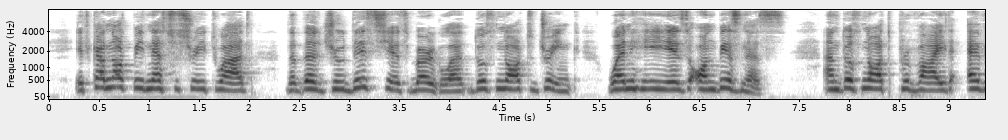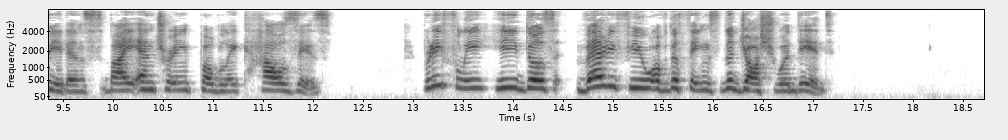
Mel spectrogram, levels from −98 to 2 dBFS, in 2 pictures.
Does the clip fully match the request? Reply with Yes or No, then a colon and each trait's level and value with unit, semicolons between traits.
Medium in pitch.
No: high, 225 Hz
